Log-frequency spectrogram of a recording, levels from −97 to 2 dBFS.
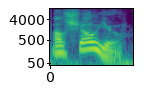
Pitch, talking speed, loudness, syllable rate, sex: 150 Hz, 215 wpm, -15 LUFS, 4.6 syllables/s, male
